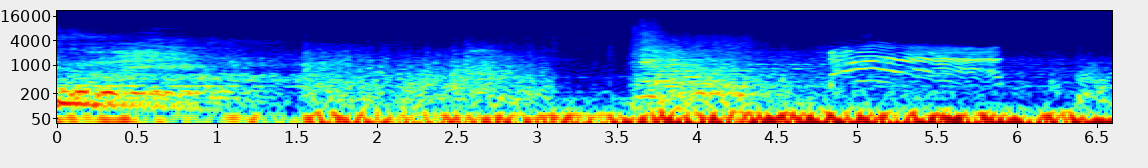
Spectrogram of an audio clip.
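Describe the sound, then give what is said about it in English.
A heavy stone tomb lid, the top of the Well of Souls, grinds open with a loud, continuous rumbling scrape, a sharp burst of noise midway, then a brief wavering squeal-like cry over the din. “that's the, the door opening or the, the, the, the, top of the tomb.”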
